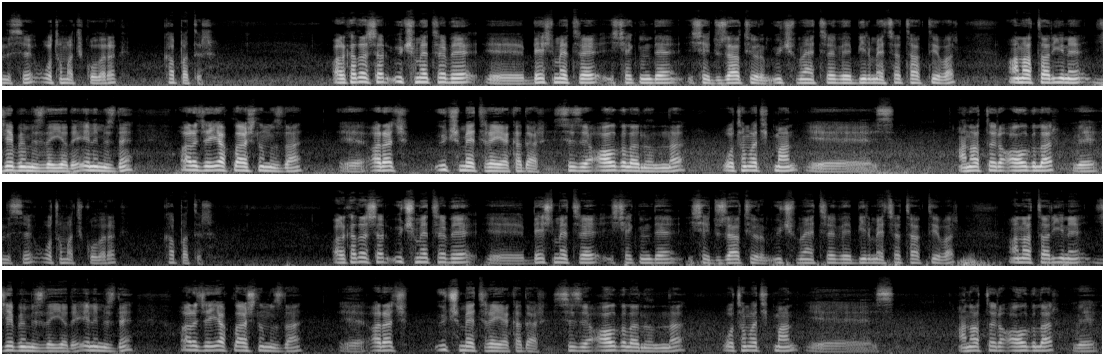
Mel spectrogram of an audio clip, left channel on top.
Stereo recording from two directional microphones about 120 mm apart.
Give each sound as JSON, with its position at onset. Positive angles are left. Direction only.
{"t": 0.0, "sound": "speech", "side_deg": -25}
{"t": 3.2, "sound": "speech", "side_deg": -35}
{"t": 5.4, "sound": "speech", "side_deg": -40}
{"t": 6.1, "sound": "speech", "side_deg": -45}
{"t": 10.1, "sound": "speech", "side_deg": -30}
